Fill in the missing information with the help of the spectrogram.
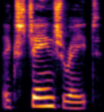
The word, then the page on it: exchange rate: American English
